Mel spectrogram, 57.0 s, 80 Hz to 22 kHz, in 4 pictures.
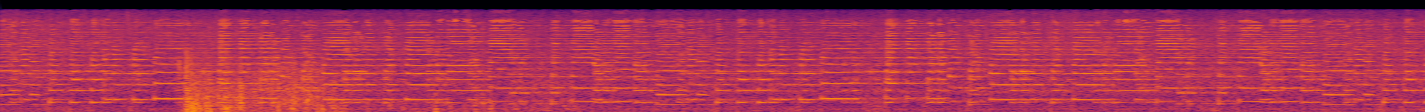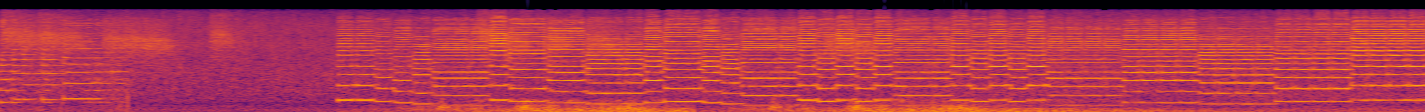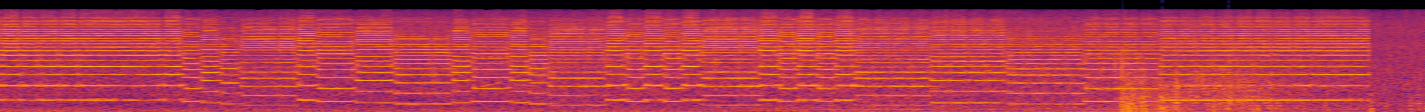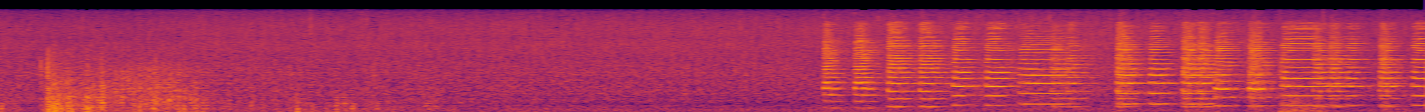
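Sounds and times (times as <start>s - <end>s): multi-tone musical bus horn: 0.0s - 16.7s, 17.6s - 42.3s, 50.8s - 57.0s
low rumble: 18.5s - 27.5s.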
